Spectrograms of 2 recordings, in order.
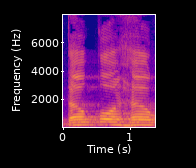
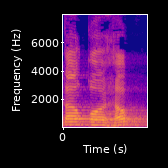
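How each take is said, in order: First: The final ra is said lightly without pressure. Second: The final ra is pressed hard. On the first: The speaker calls it right. "cukup aja" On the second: The speaker calls it wrong. "tak perlu ditekan, jangan"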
